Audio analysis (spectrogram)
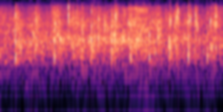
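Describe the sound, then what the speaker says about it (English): Distant, steady applause from a kindergarten graduation audience, a continuous soft patter of many hands with a few sharper claps standing out. "Then you can give a big round of applause."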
